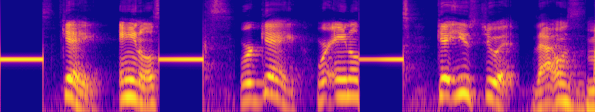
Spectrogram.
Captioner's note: beep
